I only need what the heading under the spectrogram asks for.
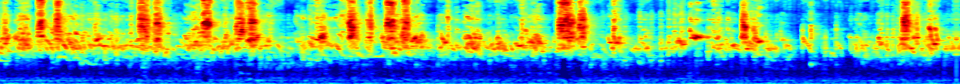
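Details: Pet budgerigars in a flock keep up a dense, scratchy warbling chatter, with harsh squawks and bright chirps overlapping almost without pause across the whole stretch.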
